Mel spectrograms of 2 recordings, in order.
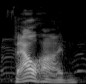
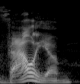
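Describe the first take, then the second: First: The word ends with a 'heim' sound. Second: The word ends with an 'ee-um' sound. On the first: The speaker calls it right. "No, it's Valheim" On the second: The speaker calls it wrong. "I thought it, for whatever reason, was pronounced as Valium"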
